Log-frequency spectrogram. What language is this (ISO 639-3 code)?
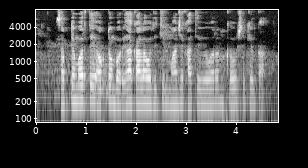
mar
